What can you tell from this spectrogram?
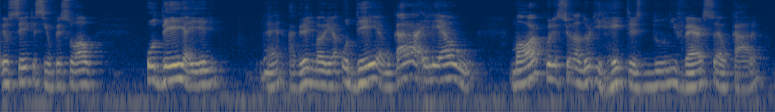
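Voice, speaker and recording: A man's somewhat breathy voice at medium pitch, fairly slow, with ordinary pitch variation and audible room echo. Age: 40s. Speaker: podcaster and educator. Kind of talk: casual monologue.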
